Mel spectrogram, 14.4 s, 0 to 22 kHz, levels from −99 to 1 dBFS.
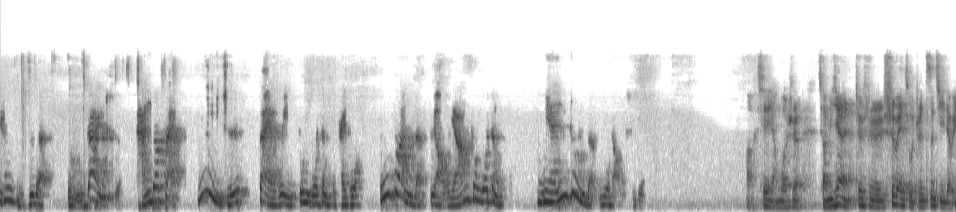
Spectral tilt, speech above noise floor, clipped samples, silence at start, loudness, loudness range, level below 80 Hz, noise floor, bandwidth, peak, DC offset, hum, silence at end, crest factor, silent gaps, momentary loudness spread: -6.5 dB/octave; 33 dB; under 0.1%; 0 s; -26 LUFS; 6 LU; -64 dBFS; -58 dBFS; 8 kHz; -10 dBFS; under 0.1%; none; 0 s; 18 dB; none; 10 LU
